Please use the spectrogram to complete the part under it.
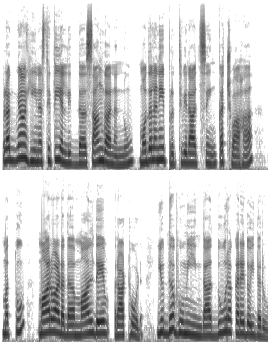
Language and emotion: Kannada, neutral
